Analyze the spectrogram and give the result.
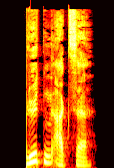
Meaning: receptacle, receptaculum
- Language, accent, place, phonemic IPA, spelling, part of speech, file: German, Germany, Berlin, /ˈblyːtənˈʔaksə/, Blütenachse, noun, De-Blütenachse.ogg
